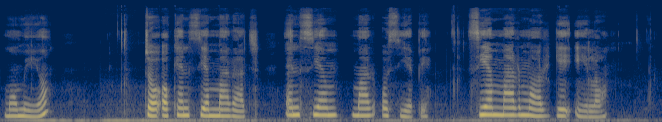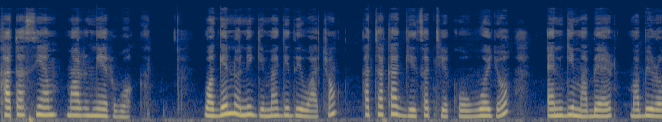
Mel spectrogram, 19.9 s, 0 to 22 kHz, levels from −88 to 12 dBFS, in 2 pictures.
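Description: No technical faults are audible.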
